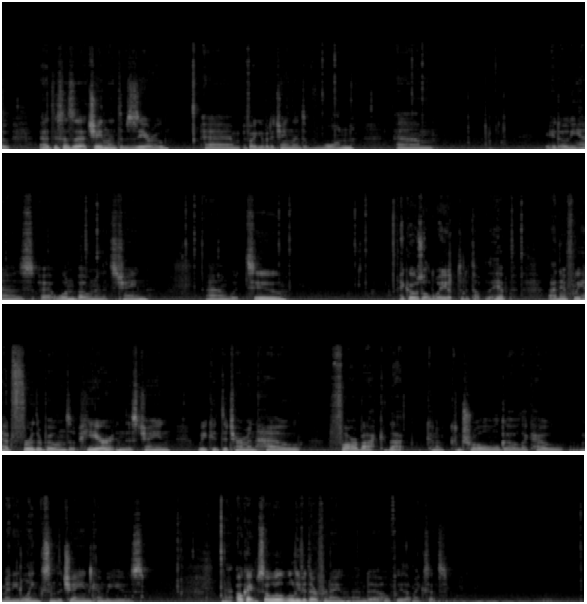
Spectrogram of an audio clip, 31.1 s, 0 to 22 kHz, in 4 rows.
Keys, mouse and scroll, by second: 4.3 click, 5.5 click, 6.5 g, 9.1 right click, 10.2 click, 11.5 click, 12.5 click, 13.7 g, 14.7 right click, 15.2 scroll down 1, 25.2 scroll up 1.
